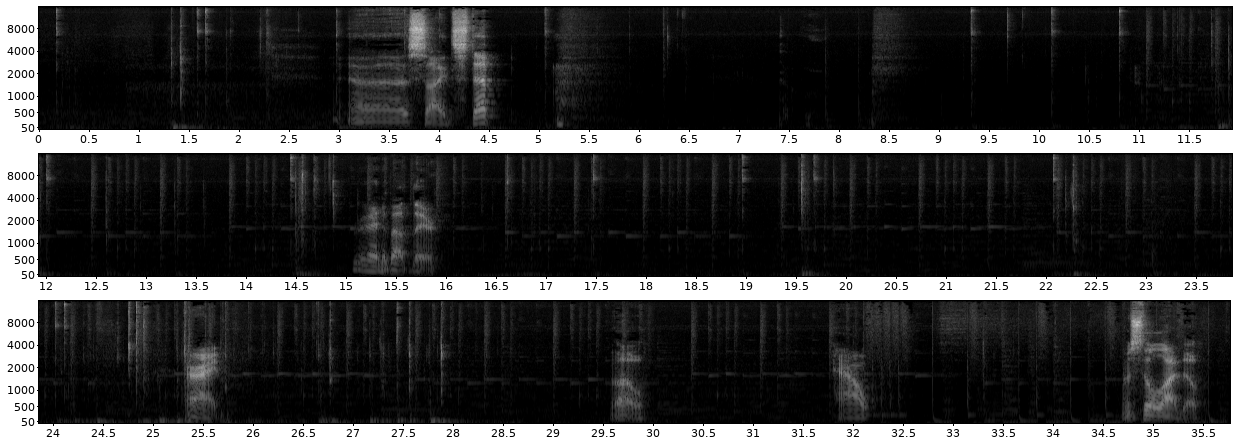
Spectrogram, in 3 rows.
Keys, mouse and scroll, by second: 2.2 i, 3.2-3.6 scroll up 5, 5.1-9.4 drag, 10.2 click, 12.0-14.7 shift+drag, 17.4-19.0 drag, 19.6-22.2 shift+drag.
